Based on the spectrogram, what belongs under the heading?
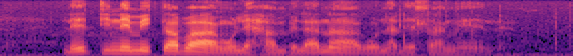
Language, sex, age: Swati, male, 22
